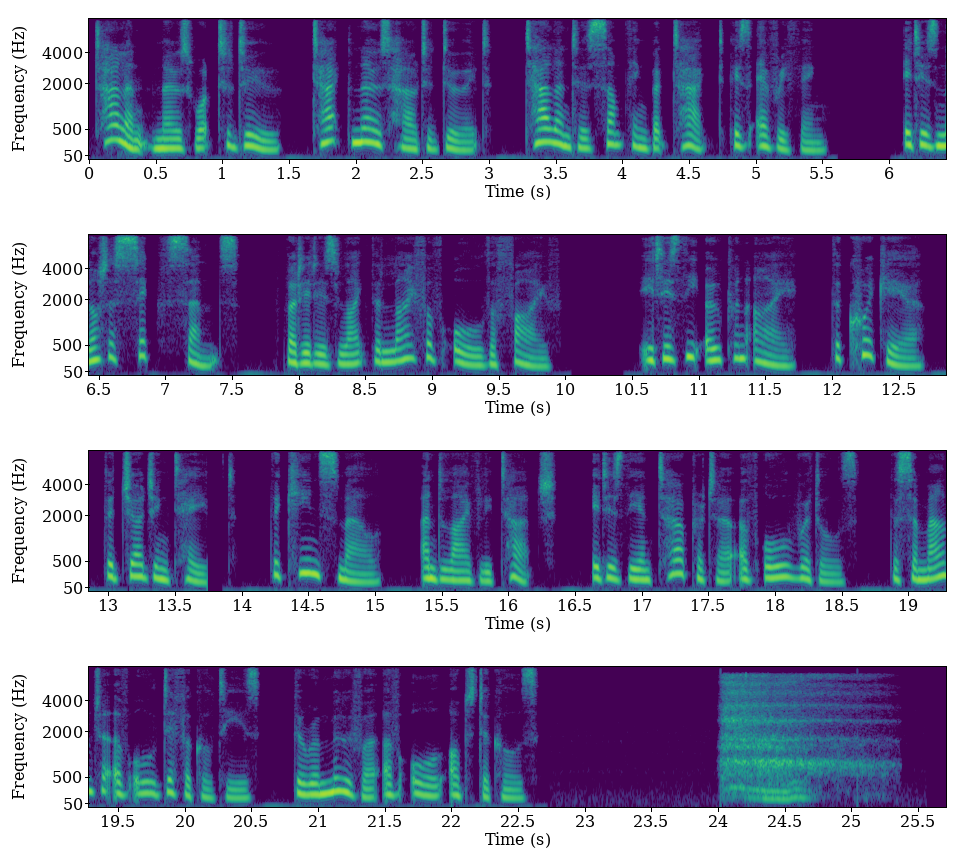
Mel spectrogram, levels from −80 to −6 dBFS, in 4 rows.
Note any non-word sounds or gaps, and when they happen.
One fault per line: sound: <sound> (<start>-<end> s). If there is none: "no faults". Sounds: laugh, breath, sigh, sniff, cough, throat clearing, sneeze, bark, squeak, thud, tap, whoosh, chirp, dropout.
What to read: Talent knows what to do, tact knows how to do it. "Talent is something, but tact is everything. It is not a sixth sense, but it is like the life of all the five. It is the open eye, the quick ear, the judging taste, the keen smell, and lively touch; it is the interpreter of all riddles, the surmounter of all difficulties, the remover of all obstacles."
sound: dropout (13.7-13.9 s)
sound: sigh (24.0-25.4 s)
